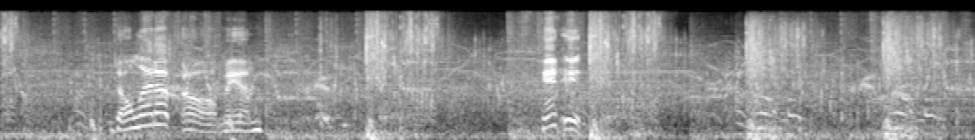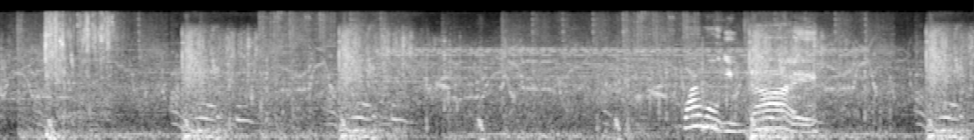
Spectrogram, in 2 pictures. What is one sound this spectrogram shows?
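A young woman talks with animation into a close microphone.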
